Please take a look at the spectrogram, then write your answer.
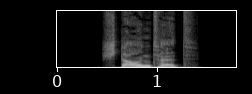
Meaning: inflection of staunen: 1. second-person plural preterite 2. second-person plural subjunctive II
- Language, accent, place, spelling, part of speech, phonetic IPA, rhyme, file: German, Germany, Berlin, stauntet, verb, [ˈʃtaʊ̯ntət], -aʊ̯ntət, De-stauntet.ogg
